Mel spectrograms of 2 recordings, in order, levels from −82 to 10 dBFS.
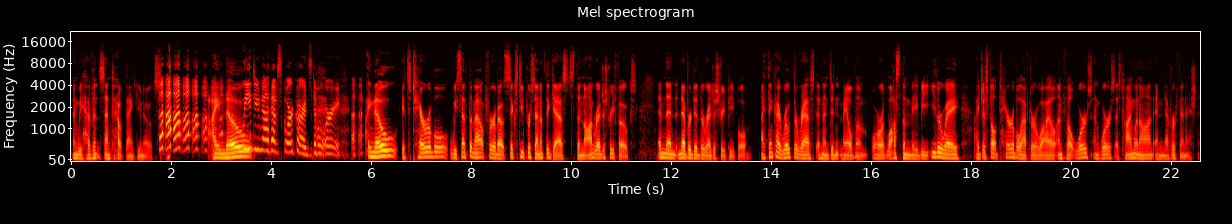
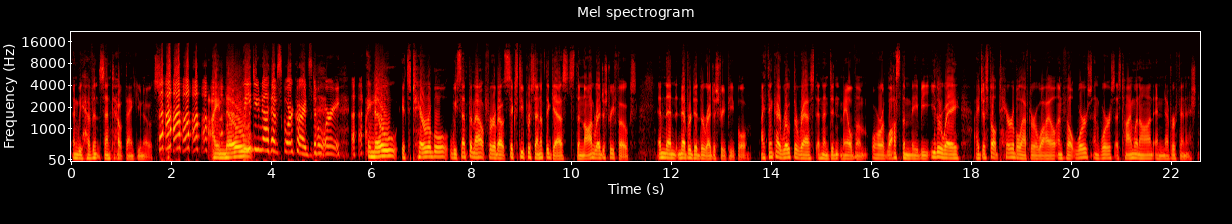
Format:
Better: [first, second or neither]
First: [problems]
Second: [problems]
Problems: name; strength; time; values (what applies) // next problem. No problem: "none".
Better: first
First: none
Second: distortion; slight; 4% of the sound clipped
